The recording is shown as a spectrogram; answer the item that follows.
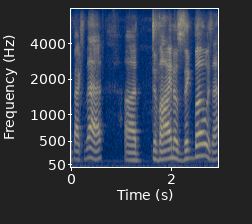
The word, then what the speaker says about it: Ozigbo: that we're getting back to that uh divine ozigbo is that how you say his name yeah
